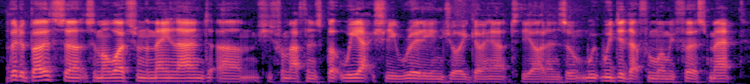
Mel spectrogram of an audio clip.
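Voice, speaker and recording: A middle-aged man talks through podcast questions in a low voice. He speaks earnestly and often stumbles into repeated words as he restarts a thought. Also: fairly even intonation, brisk, hardly any pauses, a bit bright. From England. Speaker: design teacher, podcast guest. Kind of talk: conversational interview answers.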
